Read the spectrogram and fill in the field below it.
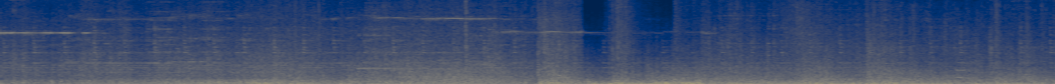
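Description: Loud, continuous train roar with rattling wheels and a rumbling low end, a brief hiss or squeal burst partway through, during a head-on train collision.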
